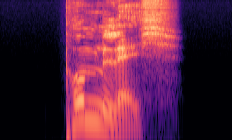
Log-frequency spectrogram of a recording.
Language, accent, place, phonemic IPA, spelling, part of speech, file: German, Germany, Berlin, /ˈpʊmlɪç/, pummlig, adjective, De-pummlig.ogg
- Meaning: alternative form of pummelig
